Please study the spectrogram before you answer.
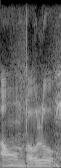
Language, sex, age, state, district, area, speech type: Dogri, male, 30-45, Jammu and Kashmir, Udhampur, rural, spontaneous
